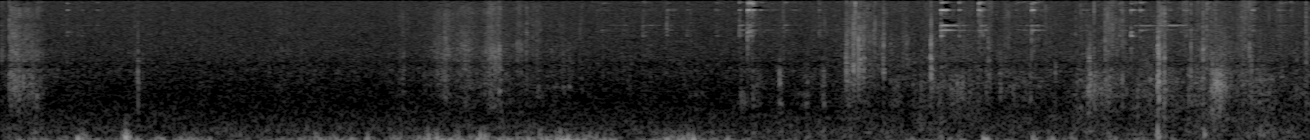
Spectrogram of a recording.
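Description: Footsteps on a woodland trail: scattered soft crunches of leaves and gravel underfoot, over a low rumble from the camera moving.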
